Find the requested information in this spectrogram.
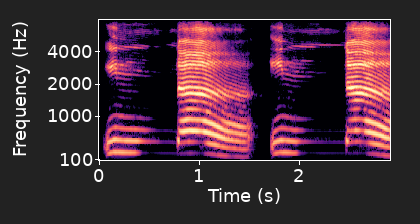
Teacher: اِنَّا نون کا غنہ ہوگا. اکمل غنہ اس کو کہیں گے، یعنی کہ میکسیمم ٹائم آپ دیں گے اس غنہ کو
